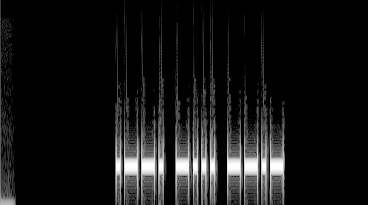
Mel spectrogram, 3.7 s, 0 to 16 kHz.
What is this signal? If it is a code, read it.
Morse code, heard as a keyed tone, about 28 wpm, 700 Hz. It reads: PBQ
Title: USA Call Sign Postfixes - 3 Letters 28wpm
